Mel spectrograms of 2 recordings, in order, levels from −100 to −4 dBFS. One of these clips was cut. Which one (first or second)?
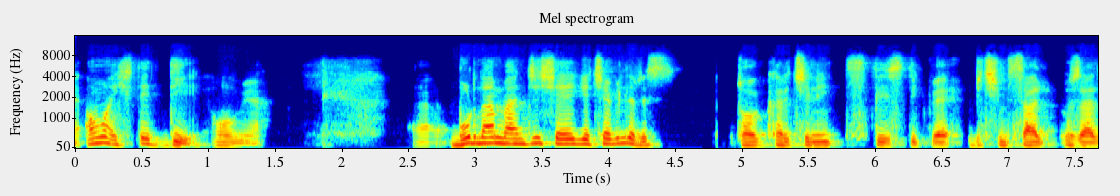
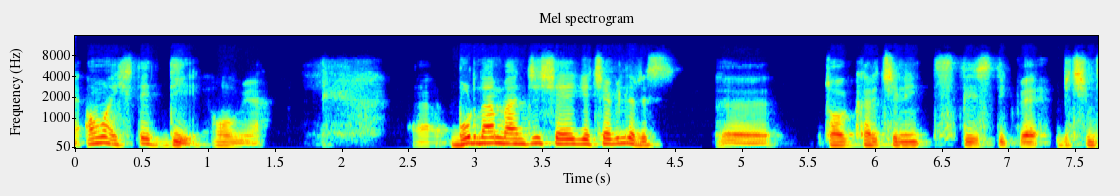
first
